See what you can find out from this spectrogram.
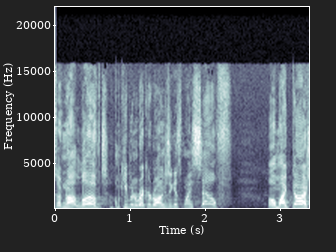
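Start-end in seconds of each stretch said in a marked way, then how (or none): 2.8-3.4 loud, high oh my gosh; convicted exclamation. Real, not acted. Pastor overwhelmed by the verses he reads, loud and high. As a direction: blurt it out, overwhelmed. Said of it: "super convicting".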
